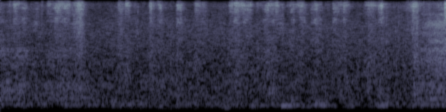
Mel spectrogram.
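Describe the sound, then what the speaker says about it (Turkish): Marker or pen scratching across a board while a chemistry lesson on chemical equilibrium is written, with steady continuous stroking and brief squeaks, close and fairly quiet, no talking. "Şuraya o yüzden kocaman bir yıldız çiziyorum."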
